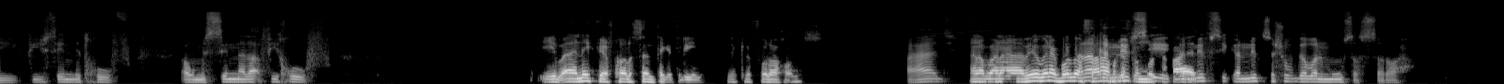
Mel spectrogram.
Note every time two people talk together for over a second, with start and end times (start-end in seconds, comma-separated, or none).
10.8-12.1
